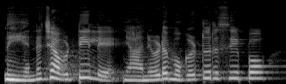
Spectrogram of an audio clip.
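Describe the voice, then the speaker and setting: A woman's voice: a little high, normal speed, lightly acted. Woman voicing a teasing tender young husband. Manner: soft coaxing, teasing. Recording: long reverb.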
